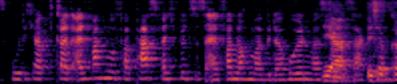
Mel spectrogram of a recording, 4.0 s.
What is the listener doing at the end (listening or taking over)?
taking over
